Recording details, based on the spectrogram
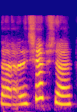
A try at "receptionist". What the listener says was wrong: It is receptionist. See, it is IST. It is the receptionist.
